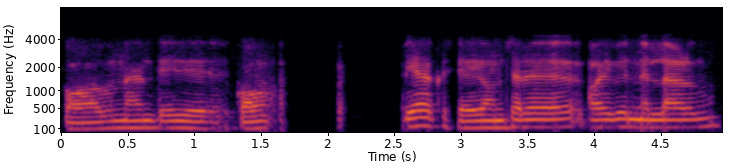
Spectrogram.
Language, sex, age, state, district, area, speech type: Odia, male, 18-30, Odisha, Kalahandi, rural, conversation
